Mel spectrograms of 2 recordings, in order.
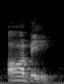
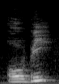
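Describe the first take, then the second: First: The name is said with an English-style pronunciation. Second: The name is said with a Nigerian pronunciation. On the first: The speaker calls it wrong. "It's not Obi. Okay, don't anglicize the name" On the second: The speaker calls it right. "That's how we pronounce it"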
